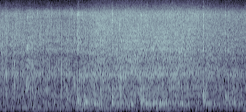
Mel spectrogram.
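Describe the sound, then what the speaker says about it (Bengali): Cut eggplant pieces frying in oil in a pan, a steady bright sizzle with scattered small pops and crackles, close and continuous without speech. "এবার কেটে রাখা বেগুনগুলো ভেজে নেব"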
